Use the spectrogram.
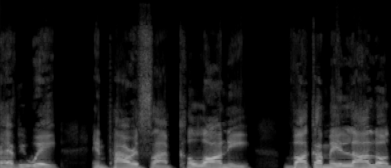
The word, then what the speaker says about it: Vakameilalo: Today we've got someone special, number 4 ranked super heavyweight in power slap, Kalani, Vakameilalo. Did I say that right? Yes, sir. You said it right.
